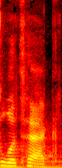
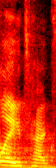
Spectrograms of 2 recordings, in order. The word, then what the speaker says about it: LaTeX: yes it is pronounced Allah Tech not okay cuz everyone I knew said latex it's not latex it is the Greek letter Chi and it is pronounced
